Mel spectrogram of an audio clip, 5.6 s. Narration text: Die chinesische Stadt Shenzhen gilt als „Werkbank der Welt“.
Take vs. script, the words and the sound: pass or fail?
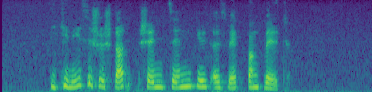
fail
